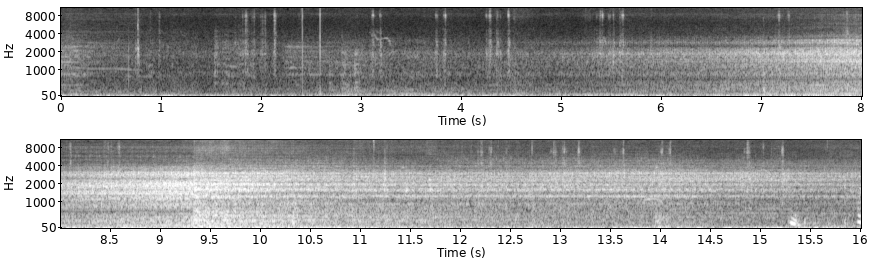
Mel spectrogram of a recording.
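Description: Faint noise of a passing motor vehicle, swelling from about six seconds in, loudest near the middle, then holding on; a few light clicks come before it.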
